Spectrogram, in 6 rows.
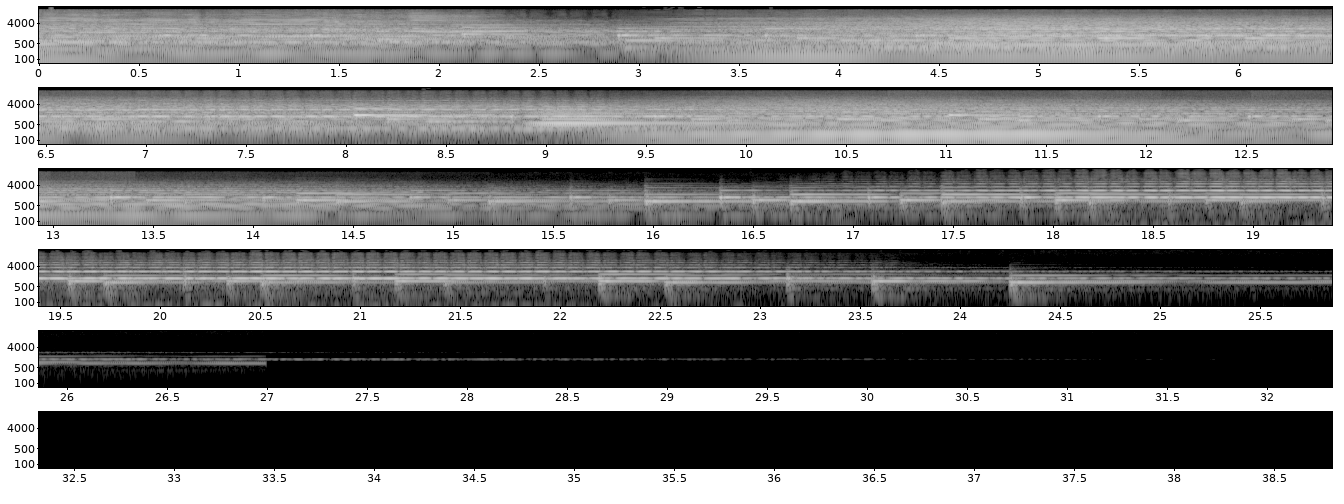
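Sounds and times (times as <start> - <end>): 
violin: 0.0 - 24.7
piano: 0.0 - 27.0.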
